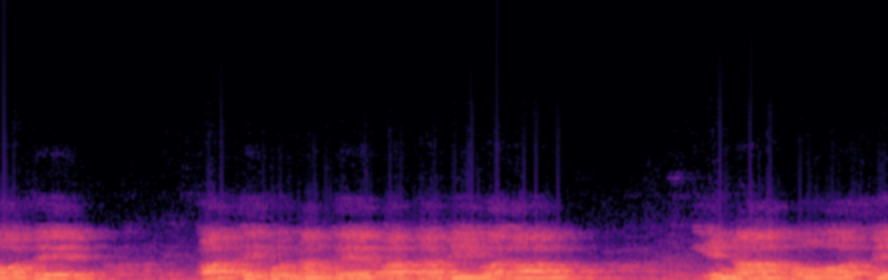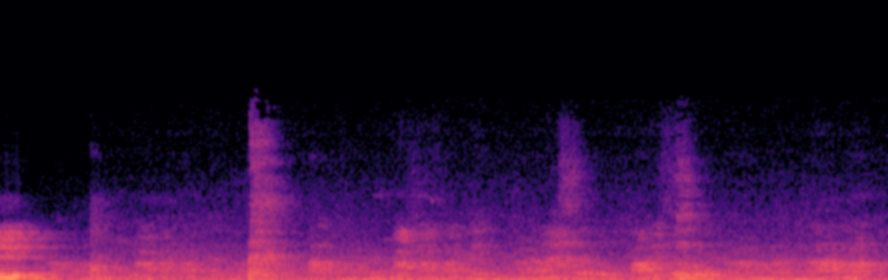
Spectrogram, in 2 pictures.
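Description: A group of men chant together in low, steady voices in an echoing hall.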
